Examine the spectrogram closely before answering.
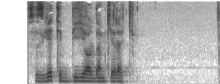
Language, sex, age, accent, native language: Uzbek, male, 18-24, Toshkent shahri, Uzbek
